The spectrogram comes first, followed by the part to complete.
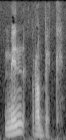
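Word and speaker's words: من ربك: The next example is pronounced min rabbik, without idgham.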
